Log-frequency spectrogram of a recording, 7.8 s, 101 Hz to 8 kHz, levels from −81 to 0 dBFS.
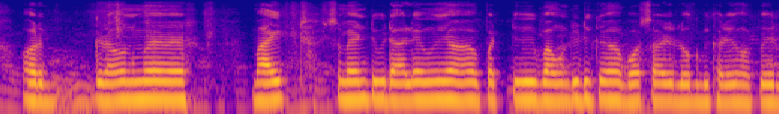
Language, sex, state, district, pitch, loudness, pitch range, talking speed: Hindi, male, Chhattisgarh, Raigarh, 170 Hz, -17 LUFS, 155-175 Hz, 175 wpm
